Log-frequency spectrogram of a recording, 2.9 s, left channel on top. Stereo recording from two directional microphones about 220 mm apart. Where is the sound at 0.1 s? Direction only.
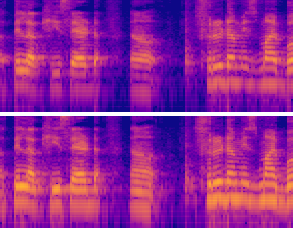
30° right (ahead or behind).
